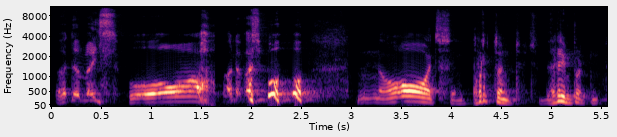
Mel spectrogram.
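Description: A man playing an over-excited preacher in a comic radio play, effusive and repetitive, swinging between solemn and giddy. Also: on the high side, measured pace, gravelly, husky, exaggerated voice. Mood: solemn, fervent. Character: over-excited preacher gushing about inner beauty and joy. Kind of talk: parody sermon in a comic short radio play.

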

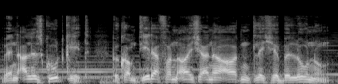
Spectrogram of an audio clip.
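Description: A man's voice: lowish voice, brisk, music in the background, voice pushed up, natural voice. A man voicing a soldier captain who barks orders. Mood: reassuring. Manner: barking orders.

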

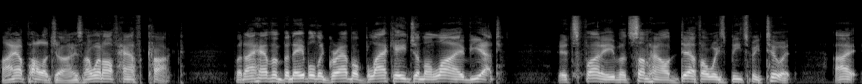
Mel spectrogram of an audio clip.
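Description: A man voicing a gruff, short-tempered general and intelligence chief who barks clipped orders in a pulp adventure story. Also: fairly quick, dry recording, lightly acted. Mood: gruff, musing. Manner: barking, booming, clipped orders.

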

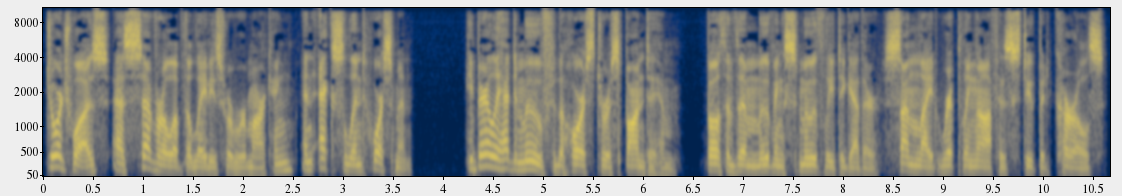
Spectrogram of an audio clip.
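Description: A man's voice: medium pitch, animated, a little fast, dry recording. A man reading an audiobook aloud in a dry, wry storytelling manner at a studio microphone. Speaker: audiobook narrator. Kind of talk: scripted narration.

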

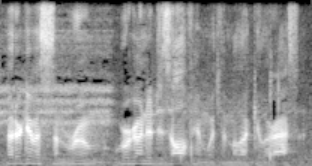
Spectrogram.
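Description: A man's voice: medium pitch, quick pace, music in the background, natural voice, low-quality recording. A man playing an obliging, matter-of-fact clean-up worker in a science fiction radio drama. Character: obliging, plain-spoken male futuristic clean-up worker.

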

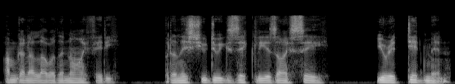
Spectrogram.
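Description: A towering, cold-eyed male intruder , as a man puts him on, speaks in a husky British accent, low and clipped. Every word lands as a threat in a dry, close sound. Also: flat delivery, quick pace, no room sound, lightly acted. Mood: menacing. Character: huge menacing male intruder with a knife.

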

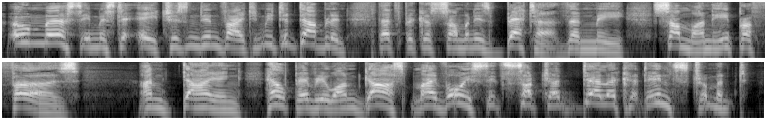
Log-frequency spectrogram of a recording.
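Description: Guy doing a high strained bitter man, hysterical n sarcastic, storybook drama, swoops around, very dry sound. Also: big pitch swings, a little slow, breathy edge, no echo, full character voice. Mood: bitter mockery. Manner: hysterical, cutting, mock-dramatic. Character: bitter, hurt, quarrelsome man, sarcastic and theatrical. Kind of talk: audiobook character acting.

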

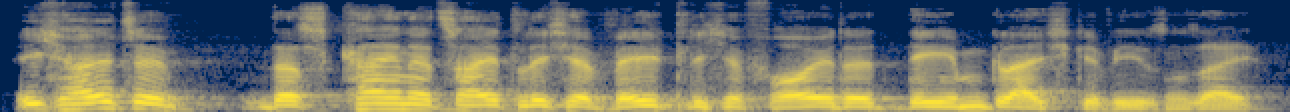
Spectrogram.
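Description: A devout young scholar in a historical radio play. His mid-pitched voice is husky, and he declaims with earnest, searching conviction. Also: takes it slowly, a little mellow. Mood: solemn, fond. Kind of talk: historical audio drama acting.

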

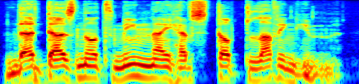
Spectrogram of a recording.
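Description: A man voicing a strong older man who speaks deliberately and persuasively, with a guttural Egyptian accent, in a narrated story. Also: lowish voice, vocal fry, no echo, studio quality. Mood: cool, cryptic. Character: Nahor, strong, commanding older man with magnetic menace.

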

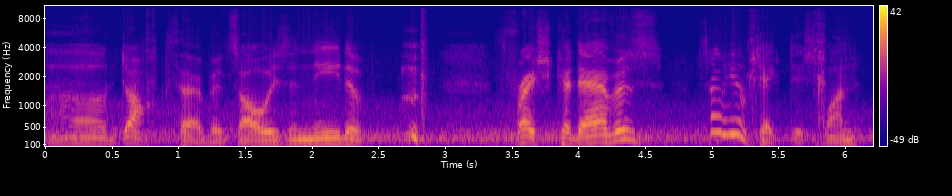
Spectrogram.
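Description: A sly, slow-talking old-time gravedigger. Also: male voice, medium pitch, wildly swooping pitch, background noise. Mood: sly, scheming. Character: sly, greedy older male gravedigger, falsely pious. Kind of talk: audio horror drama acting.

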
